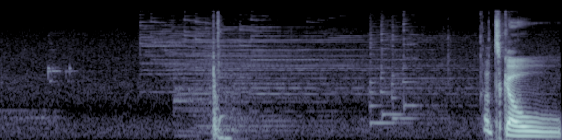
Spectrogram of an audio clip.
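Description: A short game jingle chimes.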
